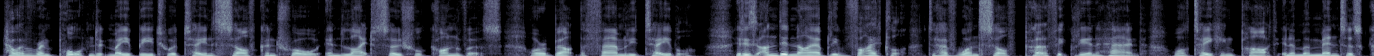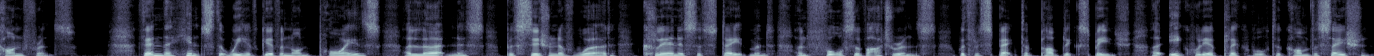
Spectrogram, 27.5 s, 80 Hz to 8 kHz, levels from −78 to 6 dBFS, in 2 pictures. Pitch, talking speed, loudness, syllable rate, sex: 130 Hz, 140 wpm, -21 LUFS, 4.8 syllables/s, male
